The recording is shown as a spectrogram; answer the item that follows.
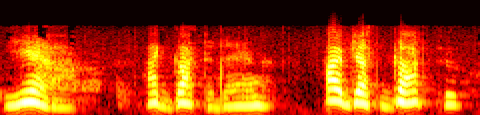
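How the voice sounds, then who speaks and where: An actress playing an anxious, secretive wife in a breathless, agitated 1930s radio drama style. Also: female voice, a little high, expressive, measured pace, husky. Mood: anxious, insistent. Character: frightened wife of a murdered man, secretive and anxious. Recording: noisy, muffled vintage radio recording.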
